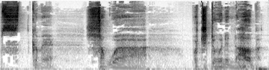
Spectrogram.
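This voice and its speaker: A man puts on a raspy character voice. His pitch sits in the medium range. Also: moderate pace. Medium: game stream. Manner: furtive, wheedling.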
